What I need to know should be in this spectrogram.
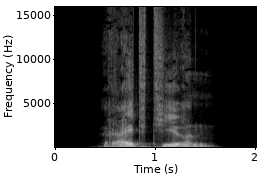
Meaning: dative plural of Reittier
- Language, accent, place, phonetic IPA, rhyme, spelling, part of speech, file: German, Germany, Berlin, [ˈʁaɪ̯tˌtiːʁən], -aɪ̯ttiːʁən, Reittieren, noun, De-Reittieren.ogg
